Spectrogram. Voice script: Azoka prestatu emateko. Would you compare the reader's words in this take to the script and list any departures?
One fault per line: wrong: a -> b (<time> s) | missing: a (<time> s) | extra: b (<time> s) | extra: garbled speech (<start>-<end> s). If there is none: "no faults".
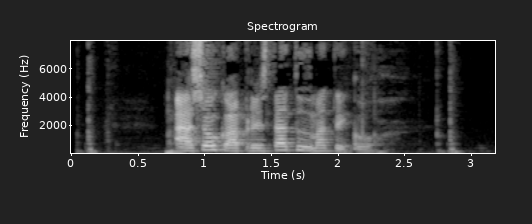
no faults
